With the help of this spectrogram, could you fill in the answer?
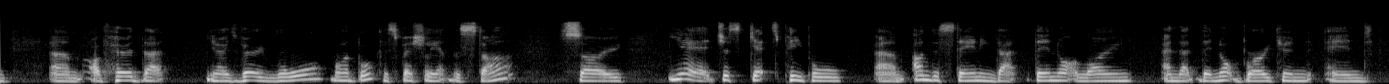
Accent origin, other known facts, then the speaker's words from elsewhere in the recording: Adelaide, South Australia, Australia; I'm Australian, but uh, I'm from Adelaide, which often people think our accent is a bit weird.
